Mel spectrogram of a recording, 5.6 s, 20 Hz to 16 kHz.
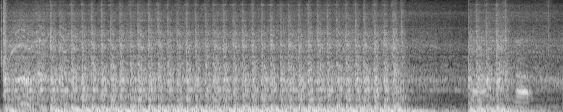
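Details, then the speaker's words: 1978 Sea Ray 24 ft boat with a MerCruiser 383 Mag Stroker, old bad gas and a carburetor later found to need replacing, hand-fed fuel after a backfire fire: it runs loud and lumpy, then sags and stumbles, as if fuel-starved. "now I'm just kind of basically Force feeding it with gas to make it run hopefully it primes up the fuel pump and does it by itself it was idling a little bit by itself"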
